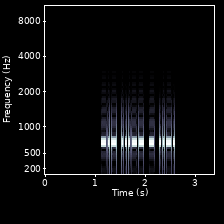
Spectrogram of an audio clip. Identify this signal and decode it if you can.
Morse code, heard as a keyed tone, about 34 wpm, 700 Hz. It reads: K3TF
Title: Easy Call Signs Repeated 2x - 35wpm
